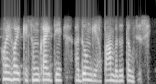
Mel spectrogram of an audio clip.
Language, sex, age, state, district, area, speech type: Manipuri, female, 45-60, Manipur, Churachandpur, urban, conversation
